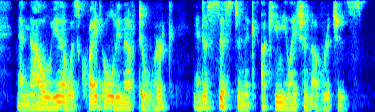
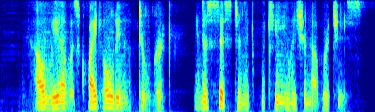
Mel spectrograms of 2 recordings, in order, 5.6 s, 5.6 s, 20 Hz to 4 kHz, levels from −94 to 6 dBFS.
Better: first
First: none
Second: noise reduction (neural separator model SepFormer WHAMR!)

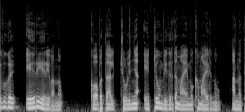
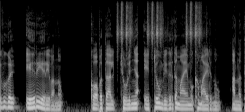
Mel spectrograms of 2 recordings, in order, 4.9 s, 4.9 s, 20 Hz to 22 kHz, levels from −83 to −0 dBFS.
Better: first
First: none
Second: noise reduction (neural mask model Resemble Enhance denoiser)

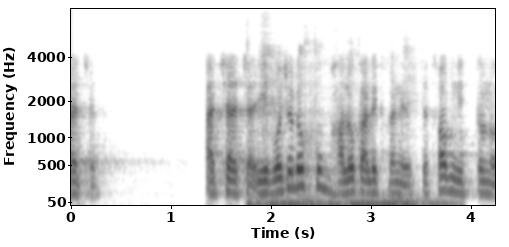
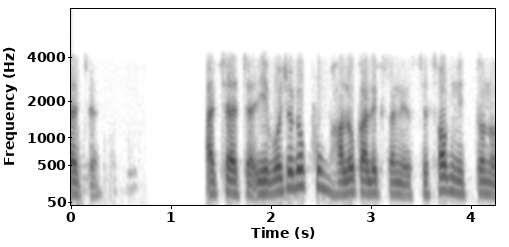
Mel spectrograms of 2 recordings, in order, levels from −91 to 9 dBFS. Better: second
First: noise reduction (neural mask model DeepFilterNet 3)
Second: none

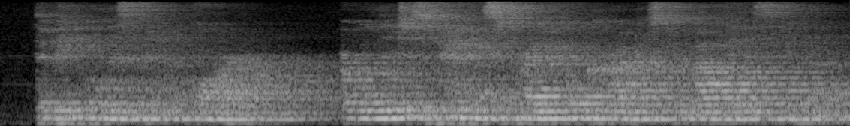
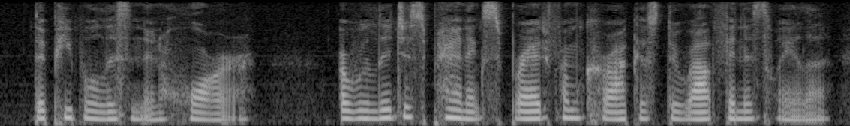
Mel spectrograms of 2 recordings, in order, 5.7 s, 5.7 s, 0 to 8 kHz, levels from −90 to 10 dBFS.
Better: second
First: room echo; dies away in 2.1 s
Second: none

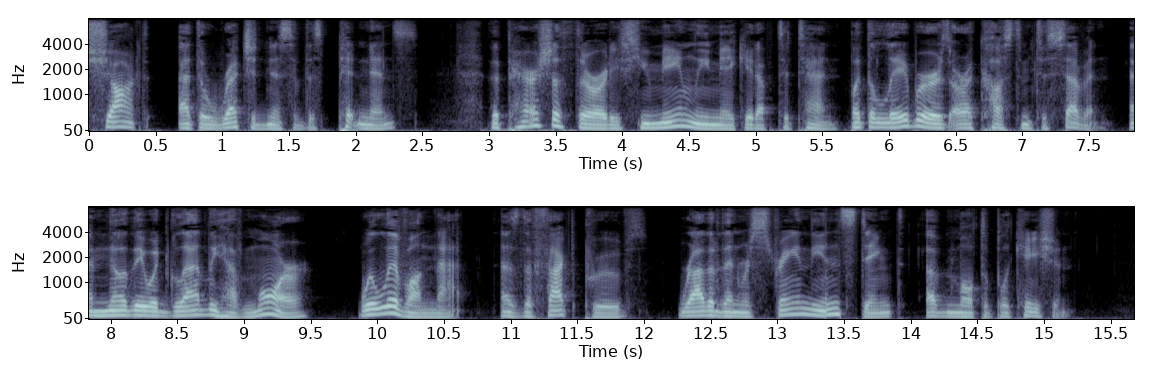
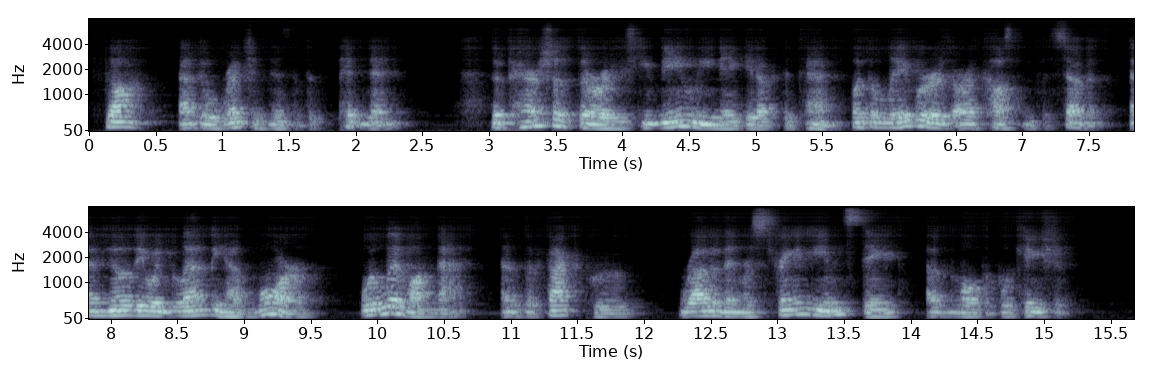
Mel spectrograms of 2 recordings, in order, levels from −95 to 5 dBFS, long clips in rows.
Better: first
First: none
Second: noise reduction (neural mask model DeepFilterNet 3)

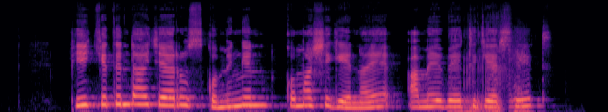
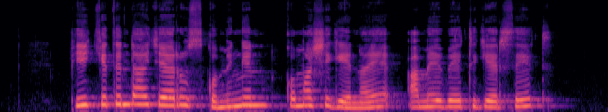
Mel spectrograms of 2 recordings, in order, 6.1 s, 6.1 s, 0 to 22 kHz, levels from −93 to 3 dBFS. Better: second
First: noise reduction (neural mask model RNNoise)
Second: none

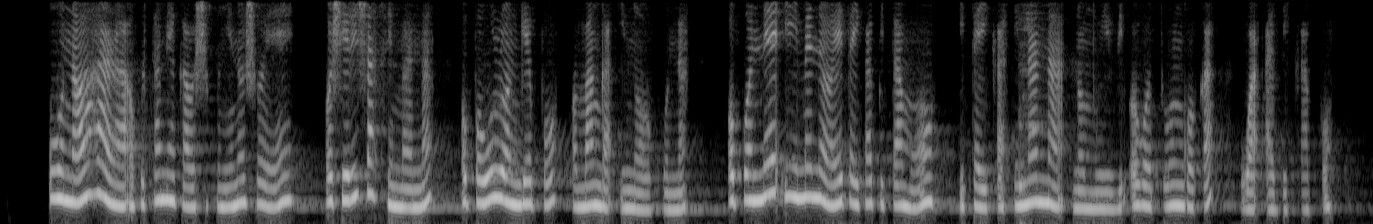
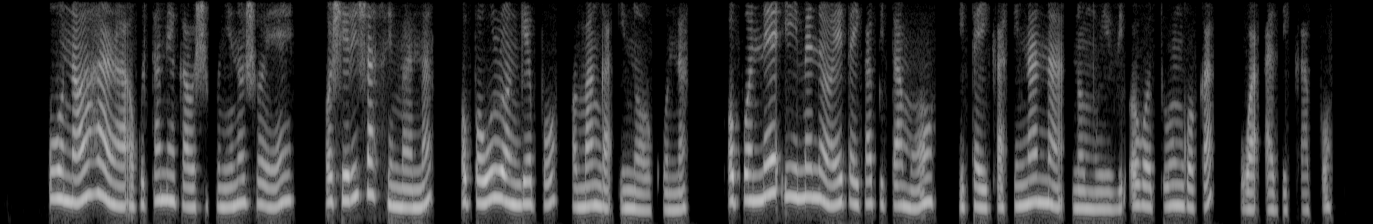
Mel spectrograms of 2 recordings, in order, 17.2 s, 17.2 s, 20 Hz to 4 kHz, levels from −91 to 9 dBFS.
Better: second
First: noise reduction (neural separator model SepFormer DNS4)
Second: none

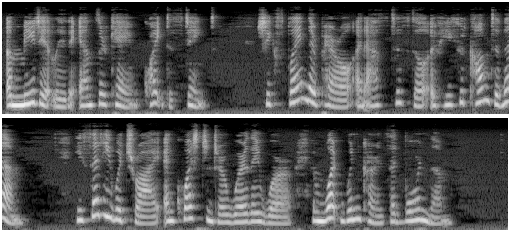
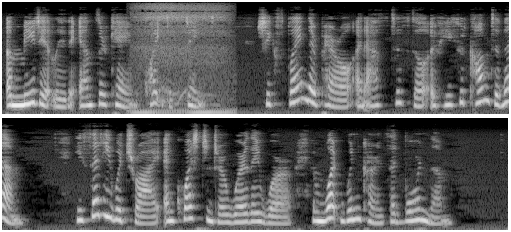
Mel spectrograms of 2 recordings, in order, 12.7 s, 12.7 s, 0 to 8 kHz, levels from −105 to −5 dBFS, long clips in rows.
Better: first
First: none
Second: background sound (Breathing); 8 dB below the speech

